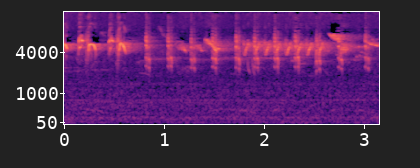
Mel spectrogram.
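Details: At RSPB Fowlmere on a sunny July 2013 morning, a sedge warbler delivers two sharp high whistles, then a tumbling run of quick, dry chattering notes.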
